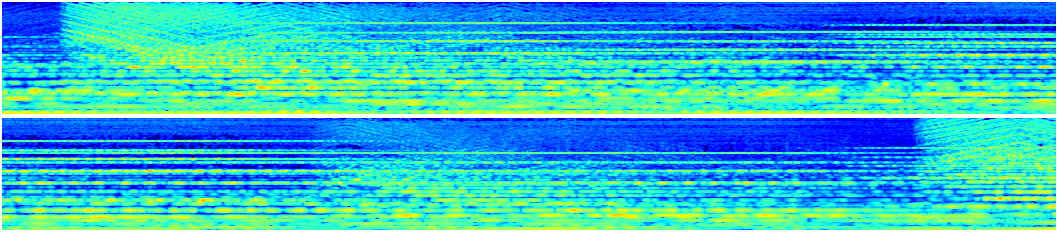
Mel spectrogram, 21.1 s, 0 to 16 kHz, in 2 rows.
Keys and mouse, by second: 7.4-9.0 ctrl+alt+drag, 7.6 typing, 9.1-10.5 shift+drag, 9.3 typing, 10.5-10.8 typing, 12.4-18.6 drag, 17.1 typing, 18.8-19.5 typing, 19.5-21.0 alt+drag, 20.7 typing.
